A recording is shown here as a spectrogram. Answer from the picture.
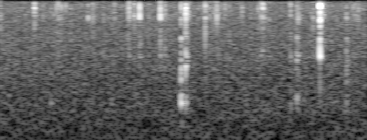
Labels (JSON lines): {"label": "ambient", "recorder": "HydroMoth"}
